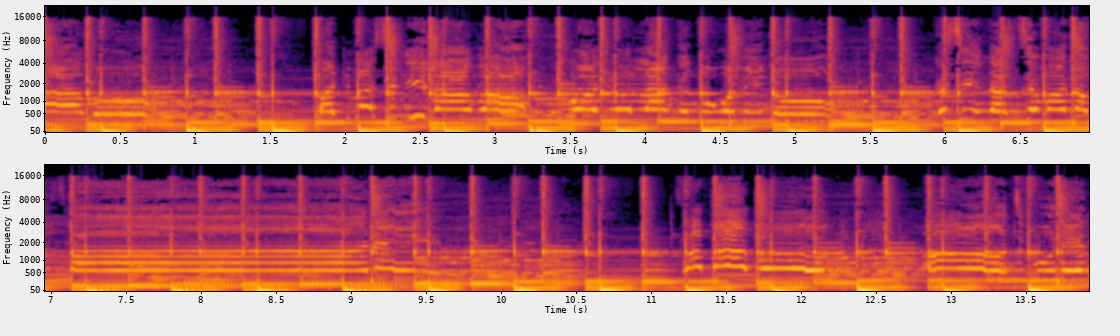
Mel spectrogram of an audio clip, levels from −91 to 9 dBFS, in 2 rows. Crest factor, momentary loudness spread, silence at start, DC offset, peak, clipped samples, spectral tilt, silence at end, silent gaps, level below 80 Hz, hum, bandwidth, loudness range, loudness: 10 dB; 3 LU; 0 s; under 0.1%; 0 dBFS; 0.4%; -5.5 dB/octave; 0 s; none; -16 dBFS; none; 16.5 kHz; 1 LU; -10 LUFS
